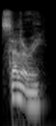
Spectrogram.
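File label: "celery", British English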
